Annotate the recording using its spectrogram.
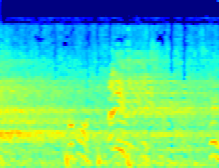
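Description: Faint voices over steady background noise of a televised football match played in an empty stadium, with no crowd sound.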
